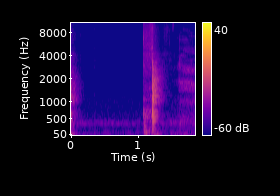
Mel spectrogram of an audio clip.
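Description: Mushrooms and onions being cut with a knife on a board: a single sharp chop and a brief scrape after a quiet stretch, close and fairly clear, no voices.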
